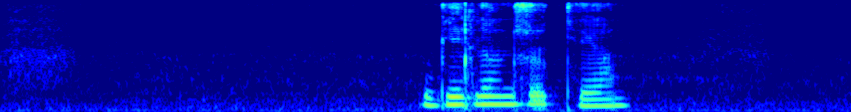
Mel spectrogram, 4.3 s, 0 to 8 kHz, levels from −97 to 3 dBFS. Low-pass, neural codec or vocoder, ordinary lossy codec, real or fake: 7.2 kHz; codec, 16 kHz, 16 kbps, FunCodec, trained on Chinese and English, 50 frames a second; none; fake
